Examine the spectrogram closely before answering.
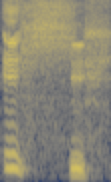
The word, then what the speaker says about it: ich: É um som que começa no fundo da garganta, por exemplo, o pronome pessoal eu é ich.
